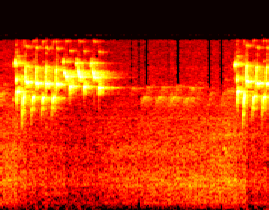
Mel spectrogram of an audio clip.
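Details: Wild goldfinch, subspecies parva, delivering a fast run of tinkling, twittered notes for over a second, then a pause of nearly two seconds before another rapid high chirping phrase begins.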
